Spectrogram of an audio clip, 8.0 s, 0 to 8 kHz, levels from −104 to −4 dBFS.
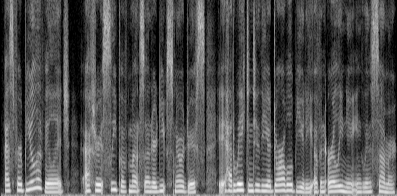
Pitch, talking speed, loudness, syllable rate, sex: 210 Hz, 195 wpm, -18 LUFS, 5.5 syllables/s, female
